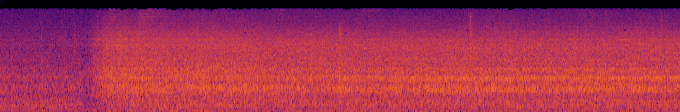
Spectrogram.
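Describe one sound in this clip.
A passing electric locomotive hums loudly and steadily.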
